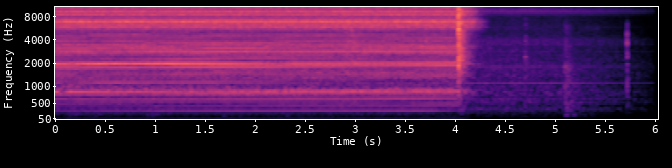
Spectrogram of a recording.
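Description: Omron NE-C801KD compressor nebulizer running with a steady electric hum, then switched off with a click about four seconds in, its sound dying away.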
